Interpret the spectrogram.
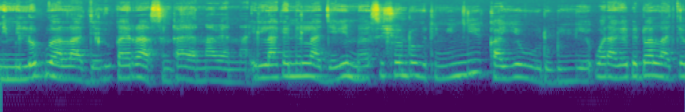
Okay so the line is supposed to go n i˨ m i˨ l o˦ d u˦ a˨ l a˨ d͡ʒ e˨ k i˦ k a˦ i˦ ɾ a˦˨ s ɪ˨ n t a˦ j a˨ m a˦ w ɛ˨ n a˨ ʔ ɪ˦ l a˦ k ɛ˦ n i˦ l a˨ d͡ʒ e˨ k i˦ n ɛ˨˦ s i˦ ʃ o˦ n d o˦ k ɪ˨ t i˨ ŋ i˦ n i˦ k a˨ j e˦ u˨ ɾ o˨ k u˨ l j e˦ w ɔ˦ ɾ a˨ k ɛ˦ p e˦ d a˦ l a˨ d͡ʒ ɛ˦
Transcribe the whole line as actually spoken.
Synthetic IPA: n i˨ m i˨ l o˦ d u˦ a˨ l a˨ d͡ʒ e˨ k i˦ k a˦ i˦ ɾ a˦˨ s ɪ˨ n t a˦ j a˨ n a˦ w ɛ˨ n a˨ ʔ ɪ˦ l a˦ k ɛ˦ n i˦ l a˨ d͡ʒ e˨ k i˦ m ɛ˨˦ s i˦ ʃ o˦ n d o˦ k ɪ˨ t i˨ ŋ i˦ ɲ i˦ k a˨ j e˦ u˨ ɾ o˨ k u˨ l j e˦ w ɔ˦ ɾ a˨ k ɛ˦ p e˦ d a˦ l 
